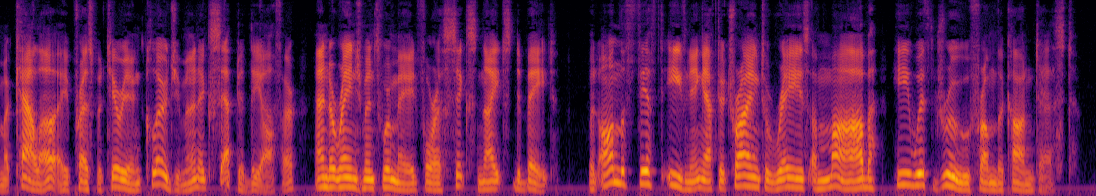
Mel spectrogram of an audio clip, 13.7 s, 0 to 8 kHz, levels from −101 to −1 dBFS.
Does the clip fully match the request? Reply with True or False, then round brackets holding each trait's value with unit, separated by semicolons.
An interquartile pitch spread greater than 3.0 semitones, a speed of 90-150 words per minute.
True (5.1 semitones; 140 wpm)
